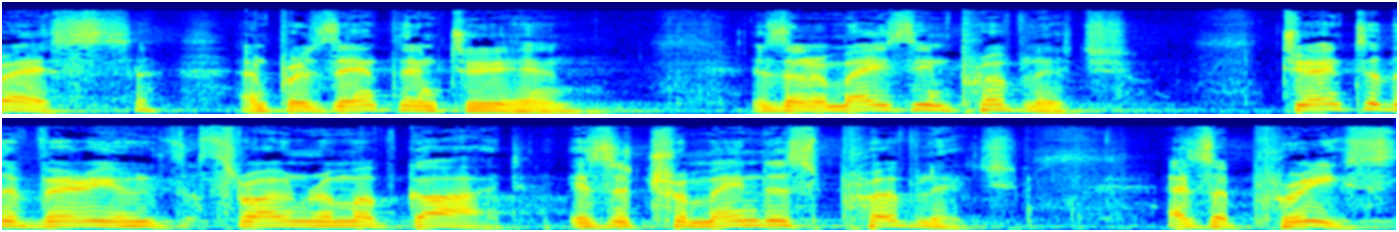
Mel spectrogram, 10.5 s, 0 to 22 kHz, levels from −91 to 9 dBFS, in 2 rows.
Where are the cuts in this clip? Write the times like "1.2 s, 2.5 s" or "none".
none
